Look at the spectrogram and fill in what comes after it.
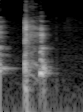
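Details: Two quick, harsh coughs in close succession from an adult with tracheitis for several days, with sore throat, the second cough with a brief voiced tail; cough from tracheitis.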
